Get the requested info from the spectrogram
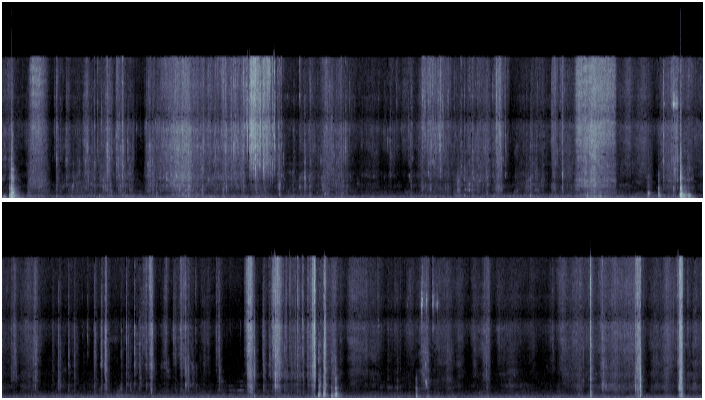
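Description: Clothes being washed by hand on a tiled floor: wet fabric rubbed, wrung and slapped, with splashes and drips of water. A few sharp knocks stand out, one near the start and the loudest about halfway through.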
